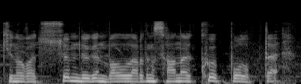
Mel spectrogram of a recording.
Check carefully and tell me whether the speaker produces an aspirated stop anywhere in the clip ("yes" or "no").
yes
